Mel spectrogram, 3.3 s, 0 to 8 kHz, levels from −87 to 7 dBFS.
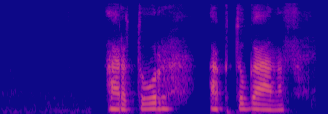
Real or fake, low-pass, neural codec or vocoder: fake; 7.2 kHz; vocoder, 44.1 kHz, 128 mel bands, Pupu-Vocoder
